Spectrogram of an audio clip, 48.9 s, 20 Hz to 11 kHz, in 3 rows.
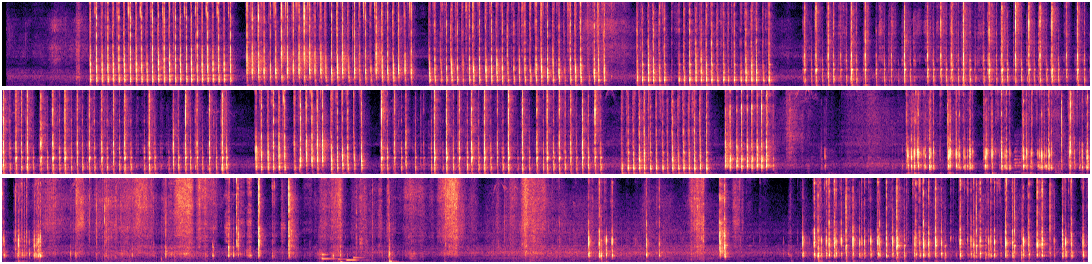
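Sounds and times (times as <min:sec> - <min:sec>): mechanical keyboard typing: 0:01.3 - 0:28.0, 0:29.9 - 0:33.3, 0:41.4 - 0:42.5, 0:44.5 - 0:48.9.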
